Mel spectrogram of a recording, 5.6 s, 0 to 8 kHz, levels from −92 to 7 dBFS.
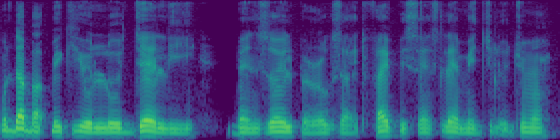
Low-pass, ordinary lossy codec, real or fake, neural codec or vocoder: none; none; real; none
